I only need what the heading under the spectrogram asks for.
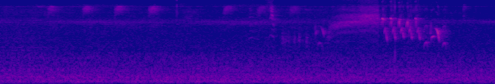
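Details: Backyard house wren delivering a quick rising then falling run of high rapid notes near the end, preceded by evenly spaced faint high chirps and a constant insect hum.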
